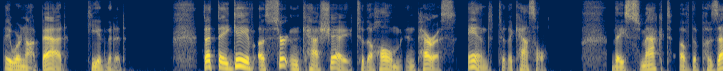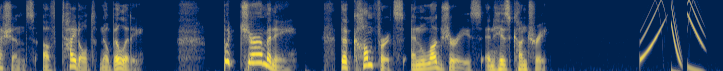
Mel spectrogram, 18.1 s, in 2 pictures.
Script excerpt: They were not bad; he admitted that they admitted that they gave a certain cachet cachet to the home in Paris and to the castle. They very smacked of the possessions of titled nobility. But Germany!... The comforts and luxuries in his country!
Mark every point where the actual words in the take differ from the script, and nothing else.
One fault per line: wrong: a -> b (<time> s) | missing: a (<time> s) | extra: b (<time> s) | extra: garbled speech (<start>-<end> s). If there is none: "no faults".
missing: admitted that they (2.9 s)
missing: cachet (4.4 s)
missing: very (7.8 s)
